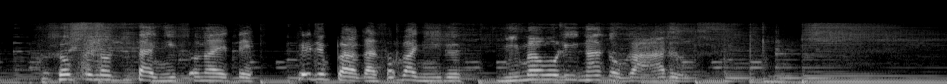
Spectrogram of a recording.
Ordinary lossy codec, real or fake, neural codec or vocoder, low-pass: none; fake; codec, 44.1 kHz, 2.6 kbps, SNAC; 7.2 kHz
